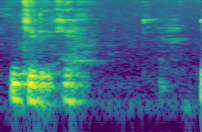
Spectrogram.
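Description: One short spoken word, then near silence with a few faint clicks.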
